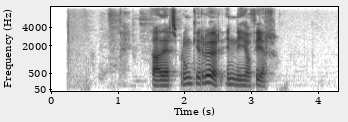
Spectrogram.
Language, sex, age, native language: Icelandic, male, 20-29, Icelandic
